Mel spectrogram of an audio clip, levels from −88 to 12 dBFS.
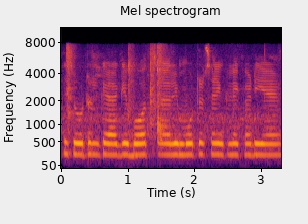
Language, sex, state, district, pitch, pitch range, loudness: Hindi, female, Rajasthan, Bikaner, 230 Hz, 225-230 Hz, -14 LUFS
